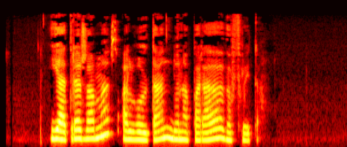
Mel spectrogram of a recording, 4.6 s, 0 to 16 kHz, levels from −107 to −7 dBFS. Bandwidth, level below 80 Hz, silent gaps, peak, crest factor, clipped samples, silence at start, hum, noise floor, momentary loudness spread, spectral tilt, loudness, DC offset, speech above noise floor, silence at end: 11 kHz; -72 dBFS; none; -4 dBFS; 18 dB; under 0.1%; 0.65 s; none; -74 dBFS; 14 LU; -6 dB/octave; -21 LUFS; under 0.1%; 53 dB; 1.2 s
